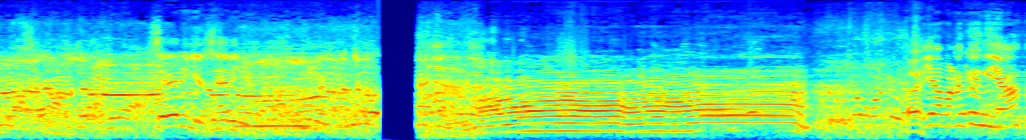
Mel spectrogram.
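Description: Cattle at the Karimangalam cattle market low loudly in long, drawn-out moos, one after another and close by, with a brief silent gap between calls.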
